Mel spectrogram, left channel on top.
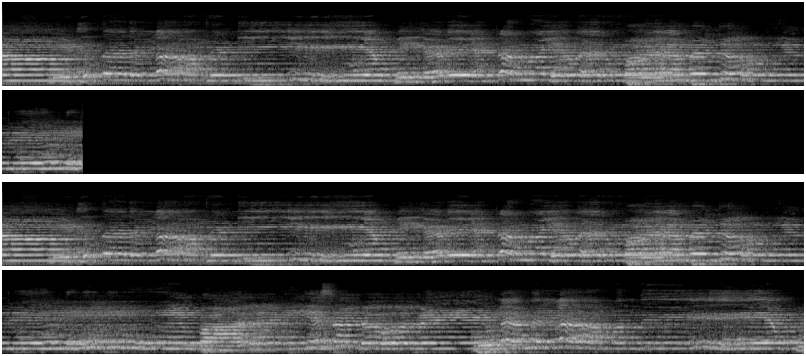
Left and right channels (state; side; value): drops out; left; at 8.8 s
